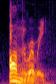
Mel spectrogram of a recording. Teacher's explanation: We also say an honorary degree because the word honorary begins with the letter H which is a consonant letter but it begins with a vowel sound o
